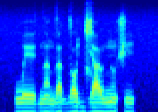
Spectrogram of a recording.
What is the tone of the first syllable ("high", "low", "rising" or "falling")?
low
